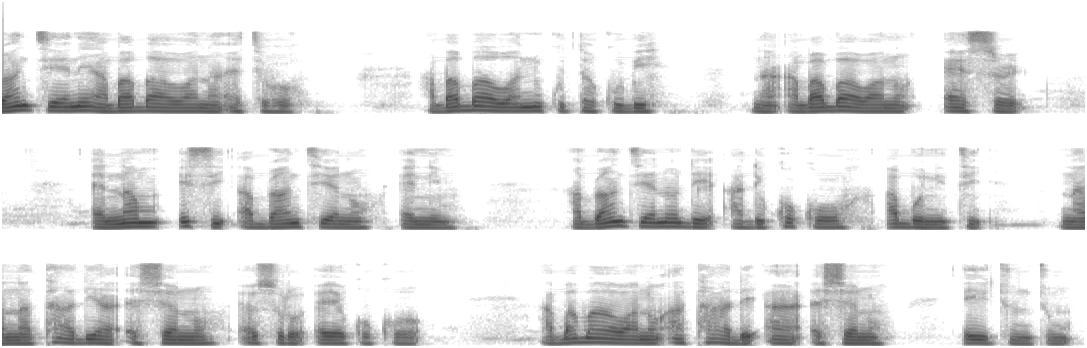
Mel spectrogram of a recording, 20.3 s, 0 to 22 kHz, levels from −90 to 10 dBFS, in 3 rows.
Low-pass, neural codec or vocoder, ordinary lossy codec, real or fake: 7.2 kHz; none; MP3, 48 kbps; real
